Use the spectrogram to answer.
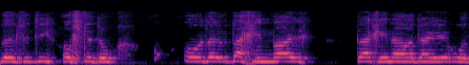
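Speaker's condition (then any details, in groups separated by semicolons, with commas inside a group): Cerebral palsy; on medication three times daily after food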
